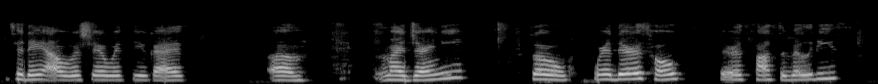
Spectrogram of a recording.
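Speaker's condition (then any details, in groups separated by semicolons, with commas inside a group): Cerebral palsy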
